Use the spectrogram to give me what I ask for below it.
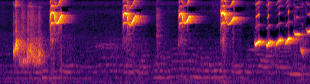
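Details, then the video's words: White-rumped shama of the Medan type, combination song for teaching young birds to sing: high, clear, downslurred whistles repeated at intervals of about a second, ending in a quick series of rising notes. "SUARA KOMBINASI MURAI BATU"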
